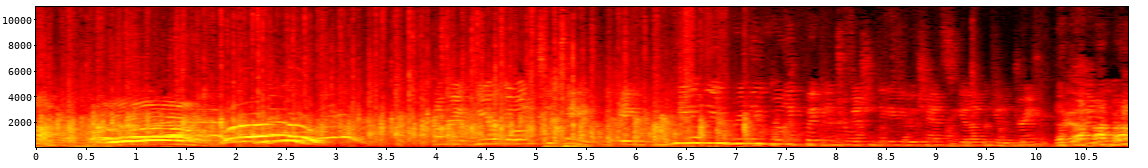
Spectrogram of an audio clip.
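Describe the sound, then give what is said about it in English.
An audience at a comedy show applauds a comedian, with clapping and scattered chuckles from the crowd running under a speaking voice throughout. “Welcome back. Give it up for Emma.”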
